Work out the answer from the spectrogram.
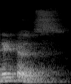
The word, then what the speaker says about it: debtors: इसका अपोजिट है डेटर्स। B silent है इसमें, इट इज डेटर्स।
